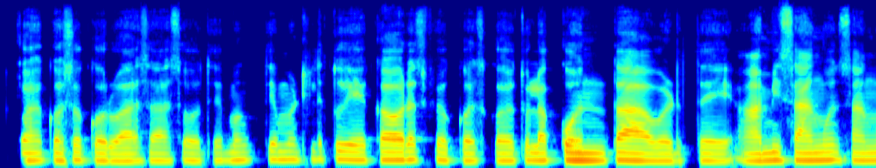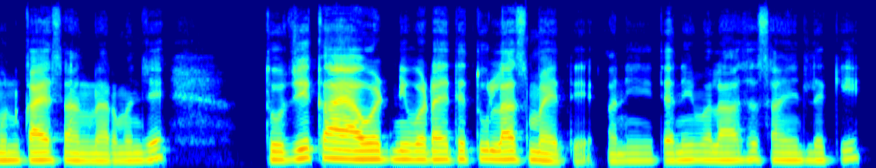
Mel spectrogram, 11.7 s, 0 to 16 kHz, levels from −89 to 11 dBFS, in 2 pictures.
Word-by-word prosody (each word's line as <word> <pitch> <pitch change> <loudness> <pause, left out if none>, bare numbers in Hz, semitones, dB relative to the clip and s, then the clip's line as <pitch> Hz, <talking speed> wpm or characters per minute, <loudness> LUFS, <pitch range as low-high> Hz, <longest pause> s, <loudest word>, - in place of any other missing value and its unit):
काय 120 0 +1
कसं 125 +1 -2
करू? 115 -1 +1
असं-असं 115 +1 -2
होत." 120 0 -5
मग 125 +1 -4
ते - - -1
म्हटले 135 +1 -5
"तू 140 - +1
एकावरच 130 0 +2
फोकस 120 -1 -3
कर. 120 -1 0
तुला 125 0 +1
कोणता 125 0 +5
आवडतंय, 115 0 0
आम्ही 115 +2 +2
सांगून-सांगून 125 0 +1
काय 130 0 +4
सांगणार? 120 -2 -3
म्हणजे 120 +6 -4 0.7
तुझी 135 +4 +1
काय 155 -2 +6
आवड-निवड 140 -1 +3
आहे 135 - +2
ते 145 - -1
तुलाच 140 -1 +1
माहिती 115 -4 -2
आहे." - - -15
आणि 120 +1 -8
त्याने 125 +2 -4
मला 130 -1 -3
असं 130 +2 -5
सांगितलं 125 -1 -6
की 145 +3 -9
125 Hz, 175 wpm, -22 LUFS, 120-130 Hz, 0.7 s, काय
